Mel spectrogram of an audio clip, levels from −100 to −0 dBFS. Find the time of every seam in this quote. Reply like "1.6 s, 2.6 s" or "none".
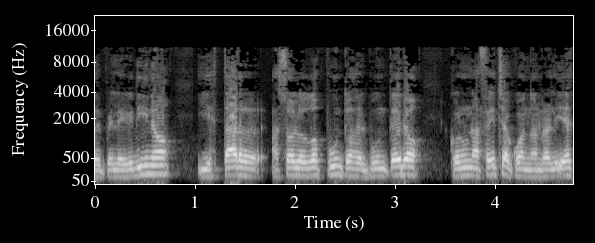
1.0 s, 1.7 s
